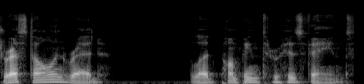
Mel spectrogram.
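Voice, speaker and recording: Speaking at a very slow pace, a man keeps his intonation fairly even. His voice is fairly low and somewhat breathy. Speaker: podcast host reading own poetry. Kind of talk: poetry reading; casual intro. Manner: voice may quiver with emotion.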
